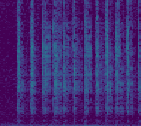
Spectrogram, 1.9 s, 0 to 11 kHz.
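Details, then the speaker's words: AliExpress dashcam bought for under 1 €, held close after road tests: fast, light, regular tinny rattle about six ticks a second, like a small loose part inside the camera; cause suspected, not confirmed, teardown planned. "Vous entendez ce petit bruit là? Et ça, avec les vibrations de la voiture, et ben en fait, c'est ça qu'on entend sur le premier jet de la vidéo."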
